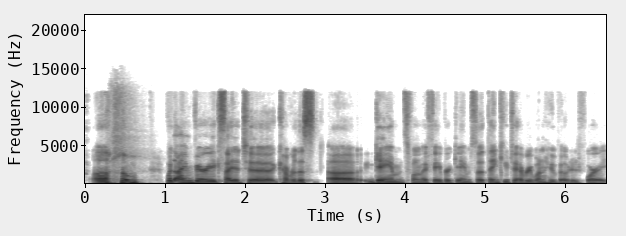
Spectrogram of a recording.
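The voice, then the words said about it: Hoarse cold voice with vocal fry. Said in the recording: “I'm recovering from a cold, so I apologize for my vocal fry that's happening in real time”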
